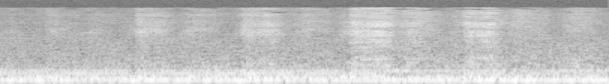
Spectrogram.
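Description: Faint scratchy strokes of a crayon being rubbed on paper while colouring, about four short strokes in the second half, over a steady low hum.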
